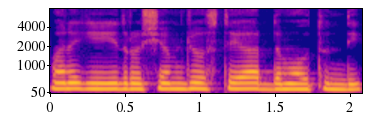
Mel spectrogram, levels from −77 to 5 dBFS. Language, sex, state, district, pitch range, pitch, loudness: Telugu, female, Andhra Pradesh, Krishna, 185-195 Hz, 190 Hz, -11 LUFS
